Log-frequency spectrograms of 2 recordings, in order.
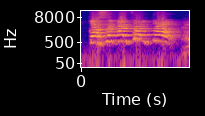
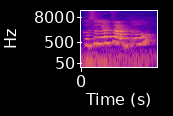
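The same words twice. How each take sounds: First: High, loud, drawn-out demand; angry shout. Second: Said in the usual way. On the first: Acted. Jealous wife confronts husband over girl on bike, angry shout. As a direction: shout the question in outrage.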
